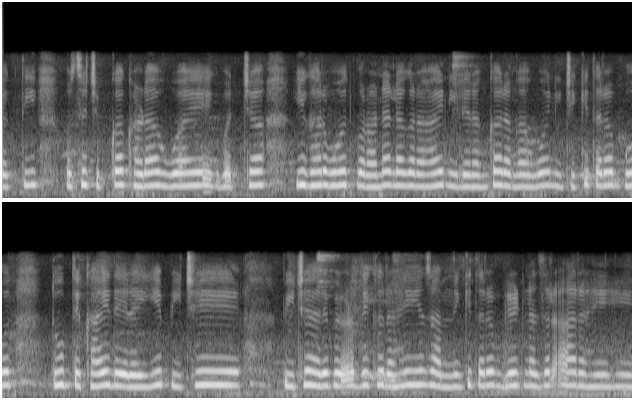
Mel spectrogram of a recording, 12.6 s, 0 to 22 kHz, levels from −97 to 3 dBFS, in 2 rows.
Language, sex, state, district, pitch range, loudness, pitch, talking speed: Hindi, female, Chhattisgarh, Bastar, 250-275 Hz, -17 LUFS, 265 Hz, 205 wpm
